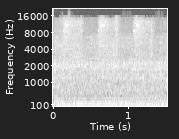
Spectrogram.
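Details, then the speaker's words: Nissan 350Z idling unrevved for about 7 minutes with an engine oil flush added: faint quick tick over the low rumble; dealership blames failing valve lifters, and the flush is an attempt to quiet them. "You can hear that ticking noise, which is kind of freaking annoying."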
